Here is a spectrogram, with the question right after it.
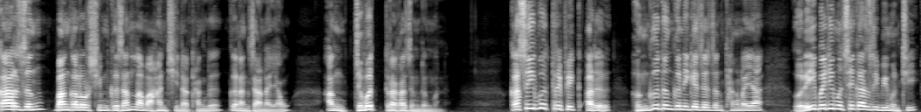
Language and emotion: Bodo, angry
